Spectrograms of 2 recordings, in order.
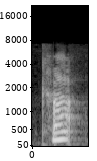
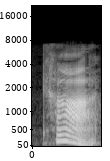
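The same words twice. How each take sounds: First: The syllable is said with a high tone. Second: The syllable is said without a high tone.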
